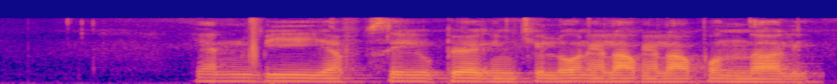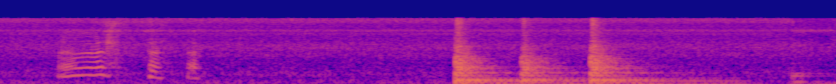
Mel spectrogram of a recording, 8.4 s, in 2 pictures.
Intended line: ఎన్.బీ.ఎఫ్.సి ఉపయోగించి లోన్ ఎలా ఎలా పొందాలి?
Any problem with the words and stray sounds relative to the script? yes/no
yes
